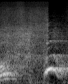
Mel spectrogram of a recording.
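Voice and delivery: sudden high-pitched whoop; short high "woo". Shown as a demonstration. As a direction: punctuate the leg flick with a woo. Vocal cue for leg flick.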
